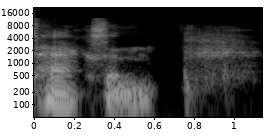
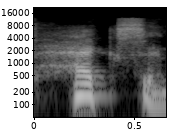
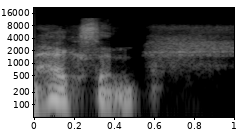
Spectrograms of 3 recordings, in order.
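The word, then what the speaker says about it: Häxan: you for his breakout third film which was hackson and so haxon does star Marin Peterson as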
